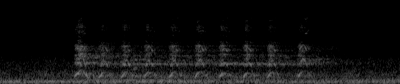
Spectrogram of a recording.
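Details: Rapid nuisance barking by a dog, about ten short sharp barks fired off in quick regular succession over two seconds before stopping, with a low rumbling hum beneath.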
